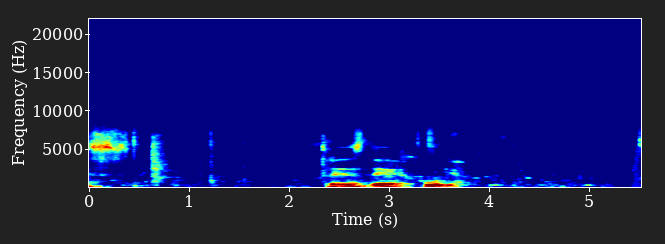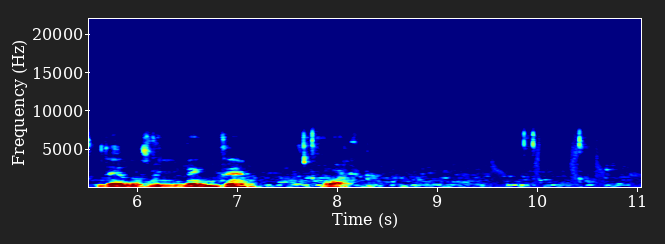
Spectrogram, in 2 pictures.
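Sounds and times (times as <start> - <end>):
faint computer clicks: 7.6 - 8.4, 9.6 - 10.8.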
